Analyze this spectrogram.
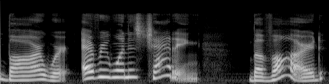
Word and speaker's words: bavard: He is bavard. Here is a trick to remember. Imagine a noisy bar where everyone is chatting. Bavard sounds like bar.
